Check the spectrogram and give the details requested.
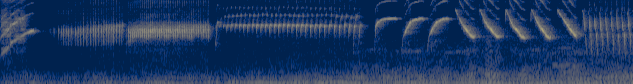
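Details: Gloster canary singing a varied, fast series of phrases: a bright whistled opening, steady high ringing tones, then repeated rising and falling sweeping notes in quick succession before a final buzzy trill. No other clear sounds.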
